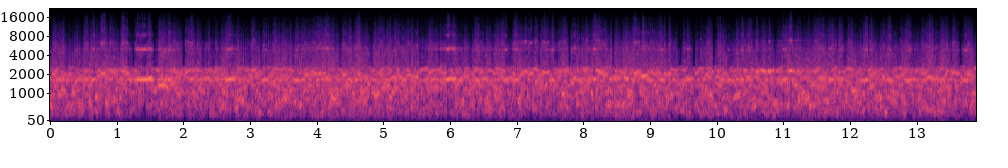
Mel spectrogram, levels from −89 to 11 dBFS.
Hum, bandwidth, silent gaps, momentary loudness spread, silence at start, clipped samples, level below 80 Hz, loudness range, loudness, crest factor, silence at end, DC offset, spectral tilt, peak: none; 18 kHz; none; 3 LU; 0 s; under 0.1%; -68 dBFS; 1 LU; -21 LUFS; 12 dB; 0 s; under 0.1%; -1 dB/octave; -10 dBFS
